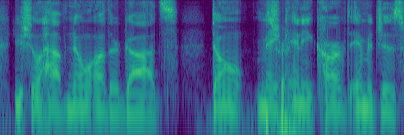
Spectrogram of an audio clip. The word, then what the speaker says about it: Gad: god of Fortune his name is God In God We Trust is on your dollar bill g a d which is pronounced God is the god it's the um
